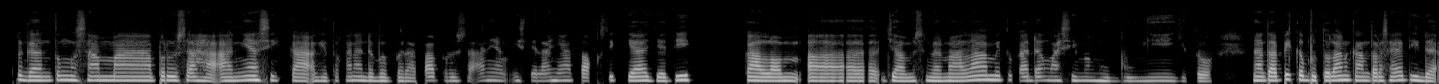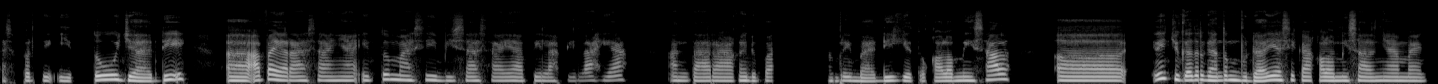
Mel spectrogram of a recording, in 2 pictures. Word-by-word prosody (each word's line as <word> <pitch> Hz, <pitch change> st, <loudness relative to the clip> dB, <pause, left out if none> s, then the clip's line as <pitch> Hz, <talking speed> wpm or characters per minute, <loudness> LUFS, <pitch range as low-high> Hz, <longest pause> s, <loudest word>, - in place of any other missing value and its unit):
tergantung 190 Hz, -1 st, +1 dB
sama 185 Hz, -1 st, +1 dB
perusahaannya 180 Hz, 0 st, +1 dB
sih 190 Hz, 0 st, -6 dB
Kak 170 Hz, -1 st, -1 dB
gitu 170 Hz, +1 st, -6 dB
kan. 185 Hz, +1 st, -3 dB
Ada 175 Hz, -1 st, 0 dB
beberapa 160 Hz, 0 st, -4 dB
perusahaan 170 Hz, 0 st, -11 dB
yang 180 Hz, -3 st, -7 dB
istilahnya 175 Hz, +1 st, -6 dB
toxic 185 Hz, +2 st, -7 dB
ya. 180 Hz, 0 st, +2 dB
Jadi, 185 Hz, +4 st, +1 dB, 0.5 s
kalau, 170 Hz, -2 st, +3 dB
eee, 165 Hz, -1 st, +1 dB
jam 165 Hz, -2 st, 0 dB
9.00 165 Hz, -1 st, -1 dB
malam 175 Hz, +5 st, +2 dB
itu 205 Hz, +1 st, -7 dB
kadang 180 Hz, +1 st, -4 dB
masih 180 Hz, 0 st, -4 dB
menghubungi 165 Hz, -1 st, -5 dB
gitu. 155 Hz, -1 st, -6 dB, 0.4 s
Nah, 185 Hz, -, +4 dB
tapi 190 Hz, +4 st, +3 dB
kebetulan 190 Hz, 0 st, +3 dB
kantor 180 Hz, -2 st, +1 dB
saya 190 Hz, +1 st, +1 dB
tidak 175 Hz, -6 st, +1 dB
seperti 175 Hz, 0 st, -6 dB
itu. 170 Hz, +5 st, 0 dB, 0.2 s
Jadi, 185 Hz, +5 st, +2 dB, 0.4 s
eee, 180 Hz, -1 st, +4 dB
apa 220 Hz, +5 st, +2 dB
ya, 195 Hz, -3 st, +4 dB
rasanya 185 Hz, 0 st, -2 dB
itu 195 Hz, +4 st, -2 dB
masih 200 Hz, -2 st, 0 dB
bisa 175 Hz, +1 st, -5 dB
saya 175 Hz, -1 st, -4 dB
pilah-pilah 175 Hz, +1 st, -8 dB
ya, 190 Hz, +2 st, -6 dB, 0.5 s
antara 175 Hz, -1 st, -2 dB
kehidupan 175 Hz, -1 st, -3 dB, 0.6 s
pribadi 170 Hz, +1 st, 0 dB
gitu. 155 Hz, -, -10 dB
Kalau 165 Hz, +1 st, +1 dB
misal, 180 Hz, +7 st, +2 dB, 0.5 s
eee, 180 Hz, -1 st, +3 dB, 0.2 s
ini 245 Hz, +5 st, +5 dB
juga 210 Hz, -7 st, +3 dB
tergantung 200 Hz, 0 st, +4 dB
budaya 175 Hz, +3 st, +5 dB
sih, 200 Hz, 0 st, -2 dB
Kak. 180 Hz, -2 st, -2 dB
Kalau 175 Hz, 0 st, +4 dB
misalnya, 175 Hz, -1 st, +1 dB
me 170 Hz, -1 st, -1 dB
180 Hz, 125 wpm, -23 LUFS, 170-185 Hz, 0.6 s, ini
